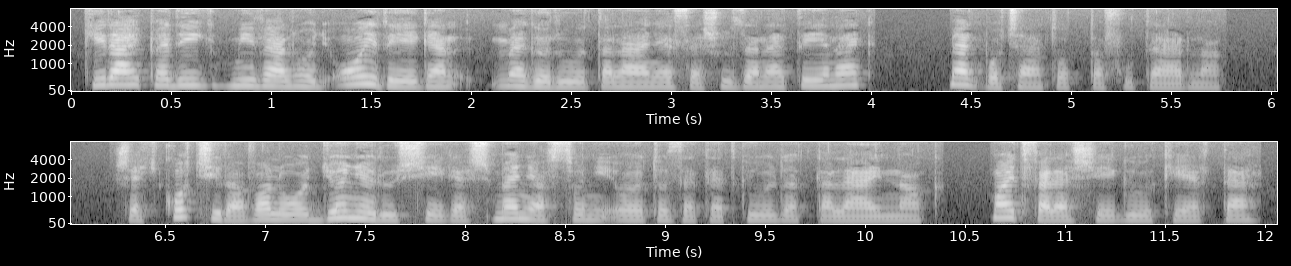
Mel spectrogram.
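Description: A woman narrates a folk fairy tale in a calm, measured way. Her voice sits low and sounds mellow and warm. It is steady storybook narration.

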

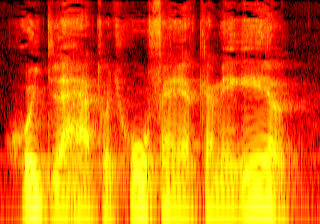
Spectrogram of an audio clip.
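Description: A man voicing a wicked, vain queen who shrieks in rage in a storybook reading. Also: low-pitched. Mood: vain, furious.

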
